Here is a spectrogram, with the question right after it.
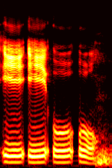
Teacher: सब्रत स्वर में सबसे कम मुंह खुलेगा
